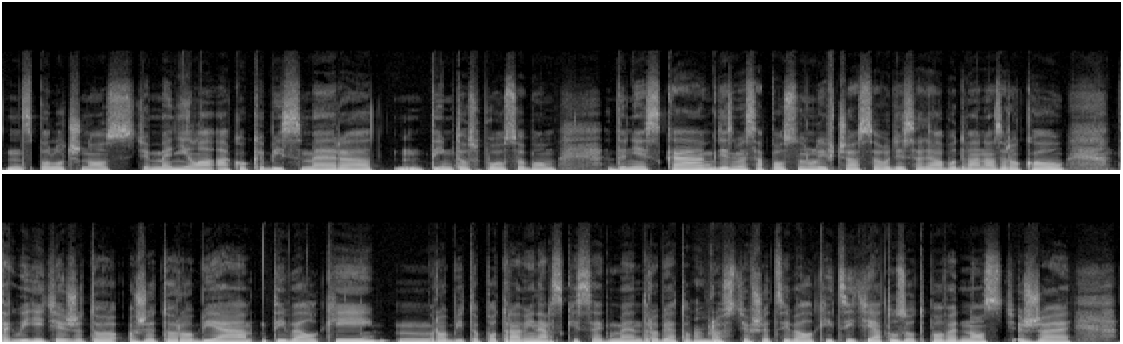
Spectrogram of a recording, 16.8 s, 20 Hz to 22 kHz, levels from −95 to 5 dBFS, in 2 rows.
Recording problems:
none

